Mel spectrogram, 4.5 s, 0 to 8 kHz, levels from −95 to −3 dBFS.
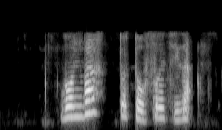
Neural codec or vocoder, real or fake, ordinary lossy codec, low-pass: codec, 44.1 kHz, 2.6 kbps, SNAC; fake; AAC, 16 kbps; 7.2 kHz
